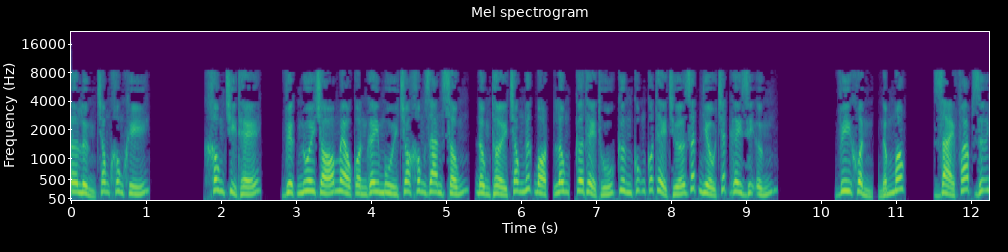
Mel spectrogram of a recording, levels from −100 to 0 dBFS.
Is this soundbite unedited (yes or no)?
yes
